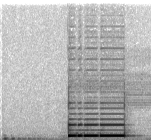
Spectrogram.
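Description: A telephone call tone sounds as someone rings a friend. It is a steady, loud electronic tone lasting about a second, with two brief dips, and it follows a quiet low background murmur.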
